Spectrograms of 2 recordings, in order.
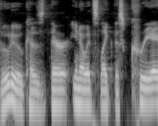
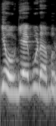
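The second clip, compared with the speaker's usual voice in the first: put-on New York accent, higher pitch; 11 semitones higher than usual. Mocking how a movie made chicago characters sound: mock new york accent. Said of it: "made us sound like we're all from New York".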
